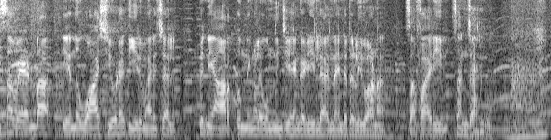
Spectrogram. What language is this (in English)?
Malayalam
